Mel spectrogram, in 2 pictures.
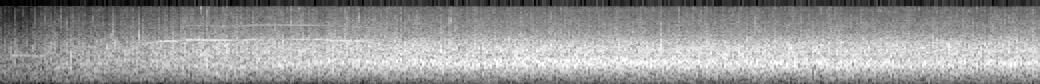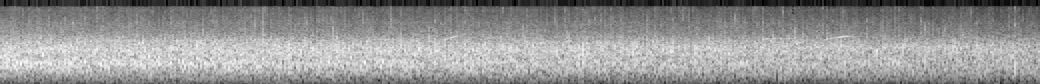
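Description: Crowd applause with a couple of whistles, swelling up over the first two seconds and then slowly fading: a dubbed-in applause sound effect.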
